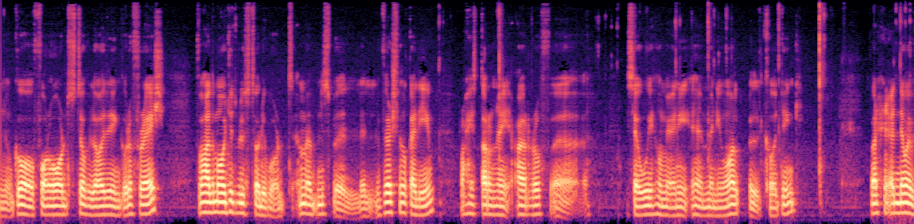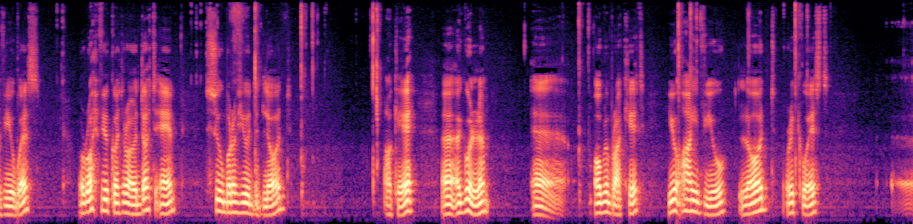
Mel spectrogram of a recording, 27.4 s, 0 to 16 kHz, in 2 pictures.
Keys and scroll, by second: 7.0 f, 8.8 shift+w, 10.1 shift+v, 12.3 Return, 18.2 Return, 18.8 Up, 19.3 Return, 22.1-23.5 typing, 23.9 Return, 25.1 typing, 27.0-27.4 typing.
